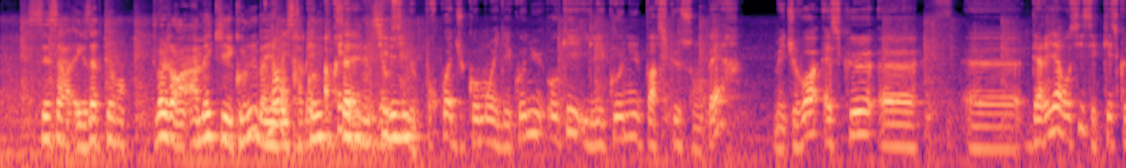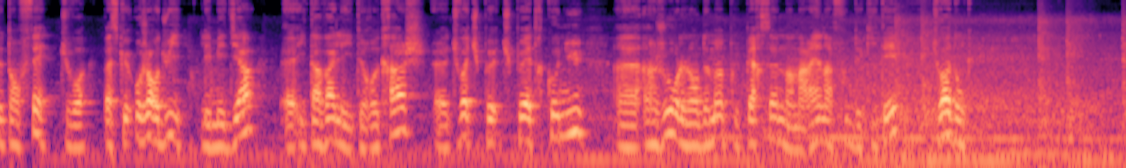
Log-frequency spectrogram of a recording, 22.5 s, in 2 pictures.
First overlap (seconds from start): 3 s

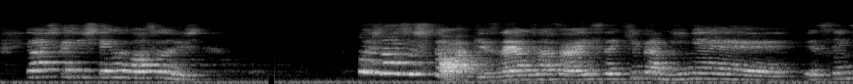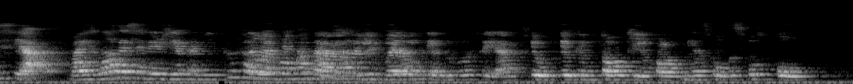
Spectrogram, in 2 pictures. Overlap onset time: 11 s

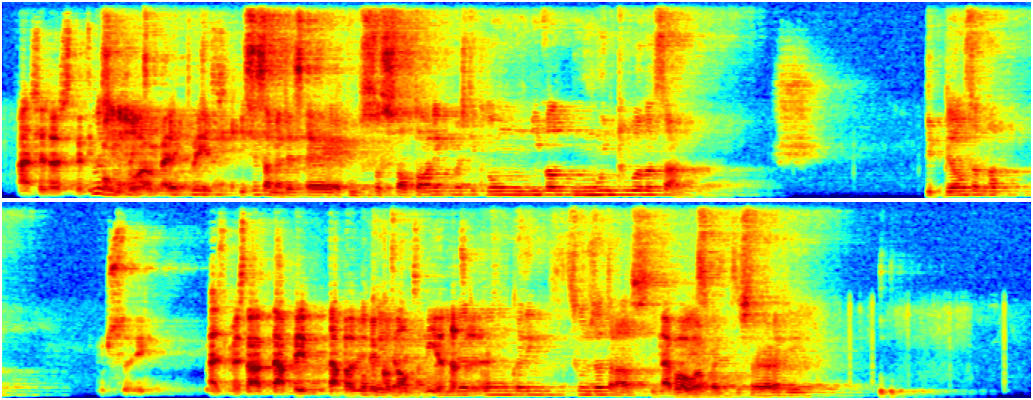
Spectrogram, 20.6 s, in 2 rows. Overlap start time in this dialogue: 1 s

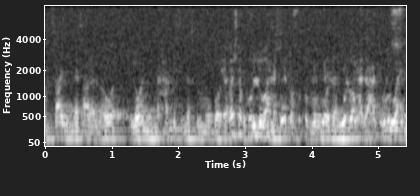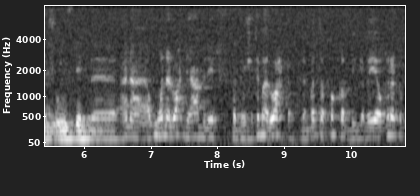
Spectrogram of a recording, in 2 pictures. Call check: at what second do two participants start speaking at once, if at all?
3 s

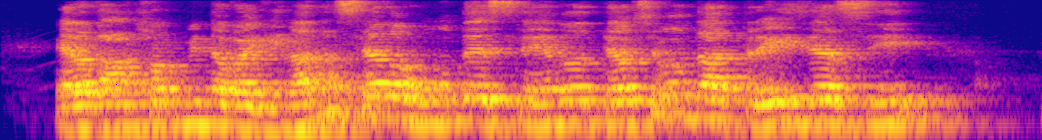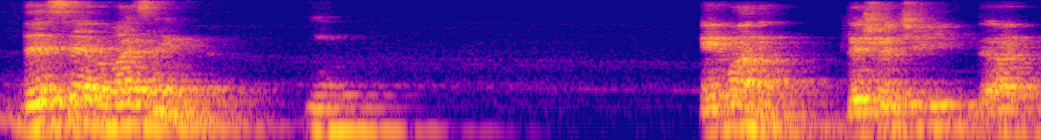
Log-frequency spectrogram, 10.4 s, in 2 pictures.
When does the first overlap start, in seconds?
none

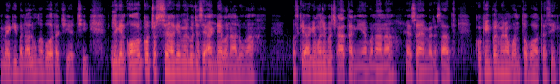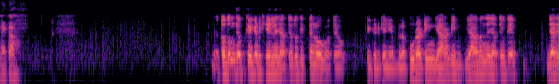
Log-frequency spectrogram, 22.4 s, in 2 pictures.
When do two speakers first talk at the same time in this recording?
none

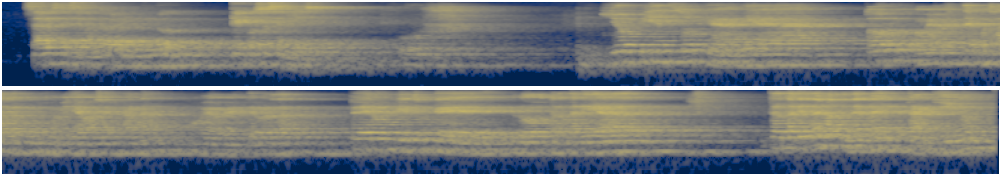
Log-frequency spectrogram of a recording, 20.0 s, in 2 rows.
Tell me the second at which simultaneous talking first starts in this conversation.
none

